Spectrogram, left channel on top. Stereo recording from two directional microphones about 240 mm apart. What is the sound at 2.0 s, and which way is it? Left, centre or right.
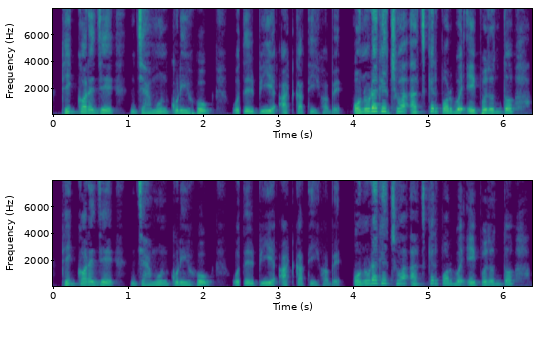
Speech, left.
